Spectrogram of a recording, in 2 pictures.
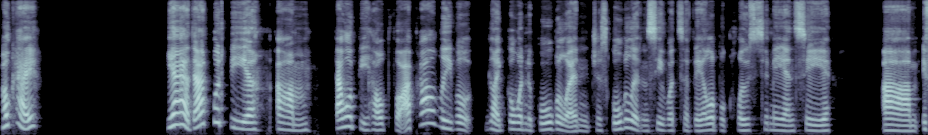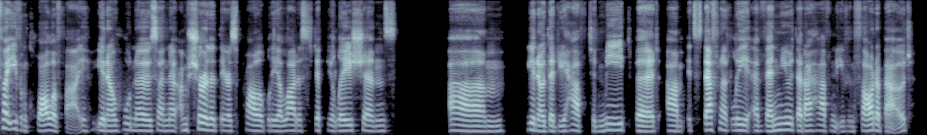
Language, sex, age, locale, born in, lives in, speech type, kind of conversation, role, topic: English, female, 45-49, en-DE, Germany, United States, conversation, advice, user, How can I stabilize my finances and cover essential bills after losing income?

